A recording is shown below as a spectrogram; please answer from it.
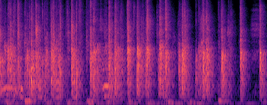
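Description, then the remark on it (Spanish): A short burst of applause from a small group, dense at first and thinning into distinct, rhythmic claps as it winds down. It sounds fairly loud, with faint voices mixed in. “Por favor, aplausos.”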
